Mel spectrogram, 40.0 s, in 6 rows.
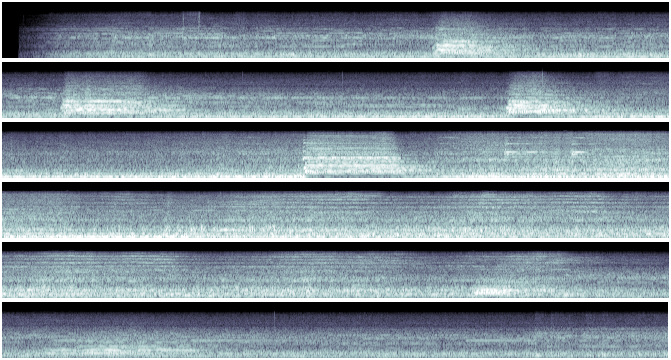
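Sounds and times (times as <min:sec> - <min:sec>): train rumbling on rails: 0:00.3 - 0:40.0
train horn blasts: 0:04.3 - 0:13.0, 0:16.3 - 0:19.2, 0:31.3 - 0:32.6, 0:33.8 - 0:35.6.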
